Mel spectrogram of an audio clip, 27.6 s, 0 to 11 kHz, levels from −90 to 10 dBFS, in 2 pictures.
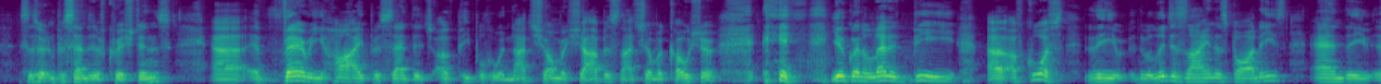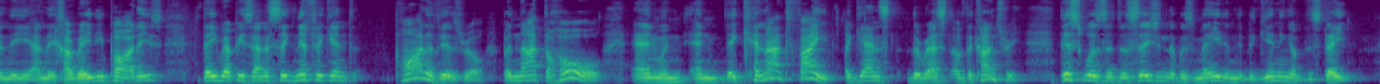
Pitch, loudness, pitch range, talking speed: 140 Hz, -22 LUFS, 125-165 Hz, 170 wpm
